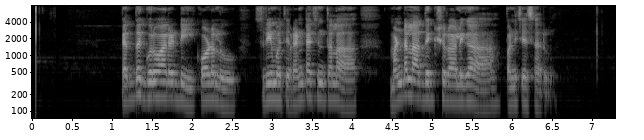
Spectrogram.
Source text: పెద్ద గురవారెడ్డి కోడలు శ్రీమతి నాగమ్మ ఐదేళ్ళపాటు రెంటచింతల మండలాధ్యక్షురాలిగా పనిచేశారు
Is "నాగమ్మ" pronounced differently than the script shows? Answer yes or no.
yes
